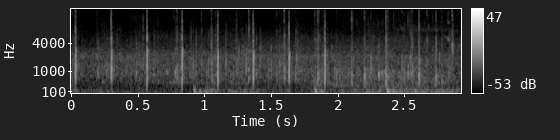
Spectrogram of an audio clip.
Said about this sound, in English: Clap it up for him. Clap it up for him.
